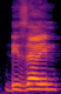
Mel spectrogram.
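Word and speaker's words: design: ನಿಯಮ ಪದದ ಆರಂಭದಲ್ಲಿ ಅಥವಾ ಕೊನೆಯಲ್ಲಿ ಎನ್ ಅಕ್ಷರದ ಮುಂಚೆ ಜಿ ಬಂದರೆ ಜಿ ಸೈಲೆಂಟ್ ಆಗಿರುತ್ತದೆ ಸೈನ್ ಡಿಸೈನ್ ಫಾರಿನ್ ಗೊತ್ತಾಯ್ತಾ ಸೈಲೆಂಟ್ ಎಚ್ ನಿಯಮ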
